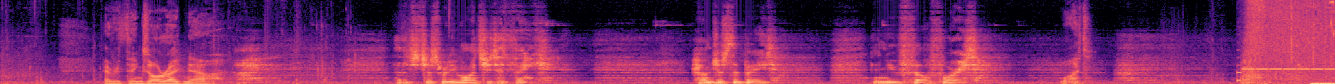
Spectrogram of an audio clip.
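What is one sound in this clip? A man speaks in a low, menacing voice, muffled through a gas mask, close by.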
